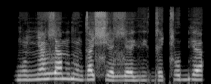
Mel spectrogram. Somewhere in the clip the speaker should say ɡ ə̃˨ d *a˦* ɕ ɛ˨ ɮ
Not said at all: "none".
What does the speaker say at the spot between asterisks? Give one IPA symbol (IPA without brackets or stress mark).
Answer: a˦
